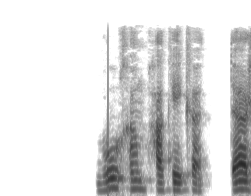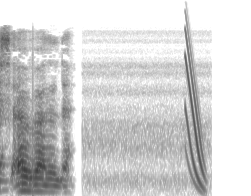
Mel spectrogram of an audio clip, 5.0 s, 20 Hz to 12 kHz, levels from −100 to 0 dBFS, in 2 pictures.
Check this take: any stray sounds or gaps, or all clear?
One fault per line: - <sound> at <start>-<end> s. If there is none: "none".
- chirp at 4.4-4.6 s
